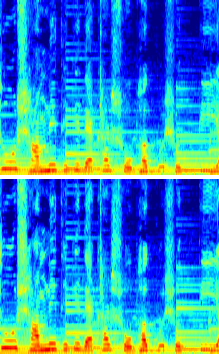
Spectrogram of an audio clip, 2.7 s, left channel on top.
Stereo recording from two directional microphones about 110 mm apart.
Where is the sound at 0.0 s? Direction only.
25° right (ahead or behind).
